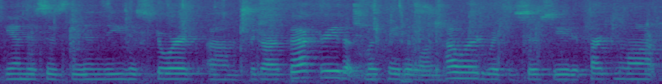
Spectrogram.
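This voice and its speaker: A woman's voice: on the low side, steady tone, normal speed, reverberant, noisy background. A woman from city planning staff presenting a businesslike zoning report with fillers.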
